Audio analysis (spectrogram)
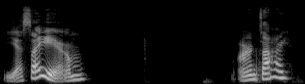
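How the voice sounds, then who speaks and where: A woman's voice: on the high side, big pitch swings, takes it slowly, creaky, a bit bright, husky, no echo, studio quality. A woman who is sick, chatting casually on a livestream as host, thinking aloud and interrupting herself. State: sick at home with covid. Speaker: livestream host, audio creator. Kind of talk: casual rambling livestream chat. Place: at home.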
